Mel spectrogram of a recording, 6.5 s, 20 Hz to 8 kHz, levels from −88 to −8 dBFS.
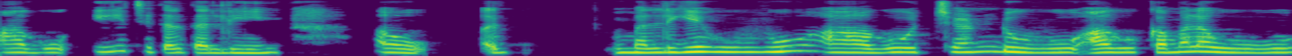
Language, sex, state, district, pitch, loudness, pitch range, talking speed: Kannada, female, Karnataka, Dharwad, 220 Hz, -17 LUFS, 215-245 Hz, 110 wpm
